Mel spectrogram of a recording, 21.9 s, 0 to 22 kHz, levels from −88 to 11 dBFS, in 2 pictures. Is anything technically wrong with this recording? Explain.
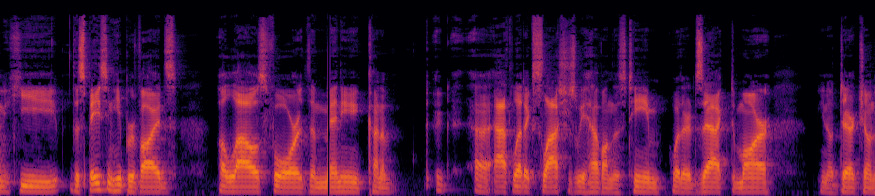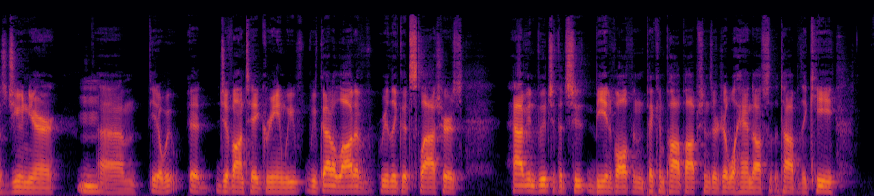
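Yes. The speech briefly drops into hard-edged silence three times, about every 6 s: at 4.09 to 4.12 s (31 ms), between "provides allows for the" and "kind of"; at 10.11 to 10.15 s (43 ms), just before "you know"; and at 16.14 s (14 ms), right after "lot of really good". These are gaps between stream segments. The regular spacing fits 6-second segments whose timestamps don't quite meet, so the player fills each hole with silence, though no audio is lost.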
